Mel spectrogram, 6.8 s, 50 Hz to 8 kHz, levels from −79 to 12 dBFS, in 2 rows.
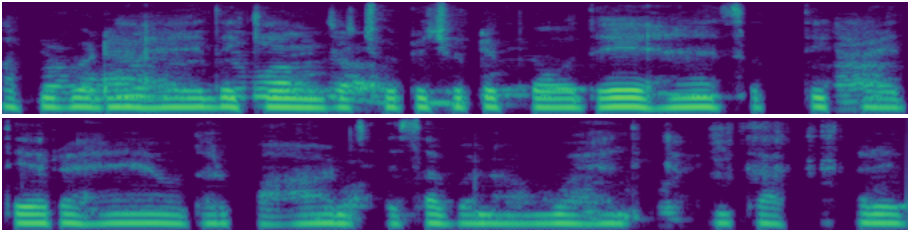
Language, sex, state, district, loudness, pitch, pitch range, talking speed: Hindi, female, Bihar, Muzaffarpur, -18 LUFS, 185 Hz, 180-190 Hz, 210 wpm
